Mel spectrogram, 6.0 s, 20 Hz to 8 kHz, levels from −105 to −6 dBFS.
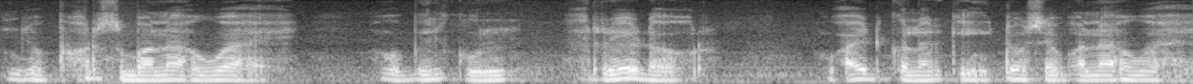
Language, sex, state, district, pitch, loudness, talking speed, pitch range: Hindi, male, Odisha, Malkangiri, 125 Hz, -16 LUFS, 170 wpm, 120-135 Hz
